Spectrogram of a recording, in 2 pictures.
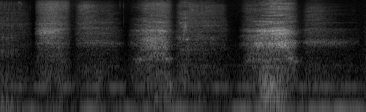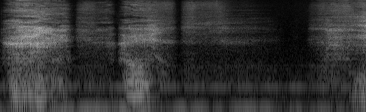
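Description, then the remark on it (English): Heavy, ragged panting, a run of loud breaths in and out with harsh gasping peaks, growing stronger in uneven bursts with no talking. “His panting starts a little stronger.”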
